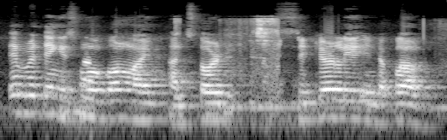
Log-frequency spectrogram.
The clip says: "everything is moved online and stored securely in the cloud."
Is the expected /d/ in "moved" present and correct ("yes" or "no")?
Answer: no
